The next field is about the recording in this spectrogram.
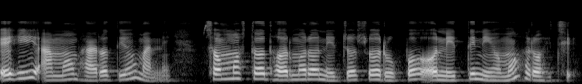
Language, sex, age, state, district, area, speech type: Odia, female, 45-60, Odisha, Ganjam, urban, spontaneous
